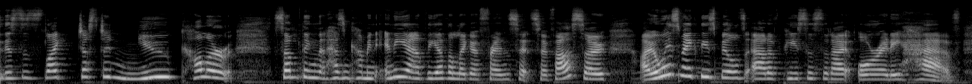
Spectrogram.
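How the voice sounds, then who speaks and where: A woman hosting a craft channel, chatting cheerfully to viewers as she narrates a toy build. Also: high voice.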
